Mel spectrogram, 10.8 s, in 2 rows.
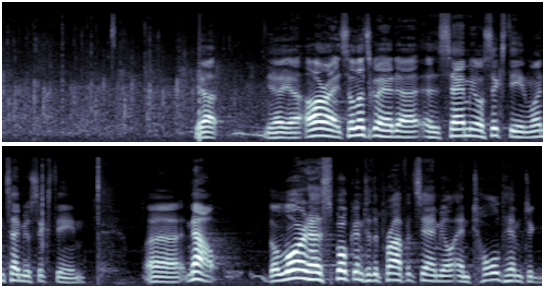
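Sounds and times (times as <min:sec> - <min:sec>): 
audience applause: 0:00.0 - 0:02.9
speech: 0:02.0 - 0:10.8.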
